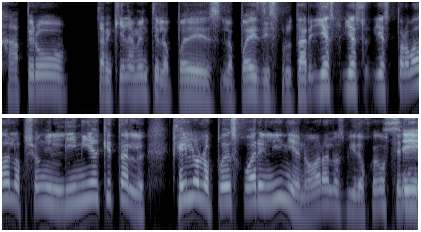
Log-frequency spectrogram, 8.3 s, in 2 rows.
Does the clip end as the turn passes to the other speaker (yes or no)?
yes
